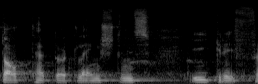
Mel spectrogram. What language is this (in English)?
Swiss German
